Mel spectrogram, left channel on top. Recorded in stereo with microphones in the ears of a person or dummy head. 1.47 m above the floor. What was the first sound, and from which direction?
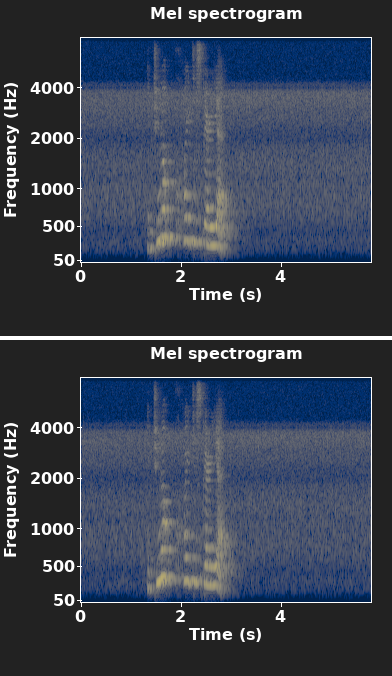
A woman speaking, centre (ahead or behind).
